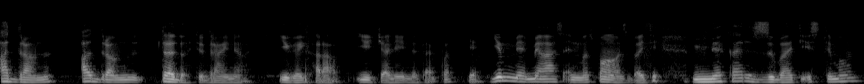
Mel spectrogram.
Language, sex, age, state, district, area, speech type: Kashmiri, male, 30-45, Jammu and Kashmir, Srinagar, urban, spontaneous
